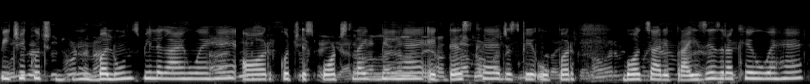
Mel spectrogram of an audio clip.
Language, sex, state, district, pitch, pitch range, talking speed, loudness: Hindi, female, Jharkhand, Garhwa, 250 Hz, 230-270 Hz, 180 wpm, -17 LUFS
